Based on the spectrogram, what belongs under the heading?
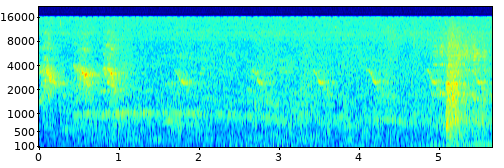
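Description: A bird calling over and over, short high chirps that slide downward, repeated about once a second. Near the end, a short loud burst of noise.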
